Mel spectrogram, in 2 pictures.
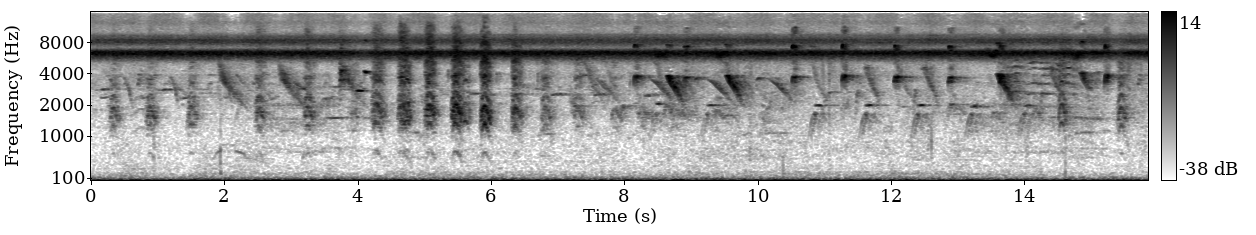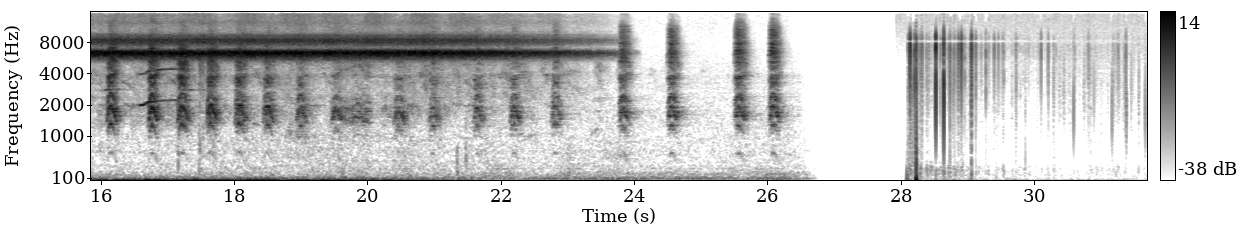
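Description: Crows cawing again and again over a steady high-pitched drone and a low rumble, a rural ambience that fades away about two-thirds through. It cuts to silence for about a second, then a sudden sound comes in near the end.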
